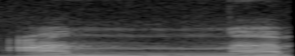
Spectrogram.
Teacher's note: pastikan mim yang bersabdu tutup mulut rapat ditambah dengan dengung dua harakat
